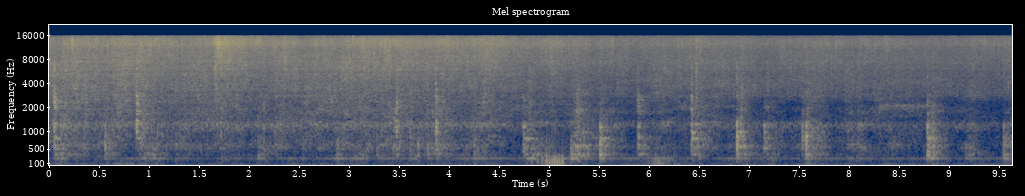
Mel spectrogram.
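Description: Onion and spice powders sizzling in hot oil in a kadai while a spatula stirs them, scraping the pan in repeated strokes. This is the masala base for the gravy being fried after the dry spices go in.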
